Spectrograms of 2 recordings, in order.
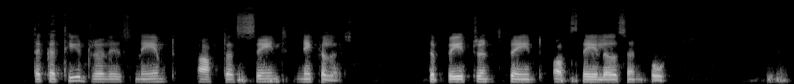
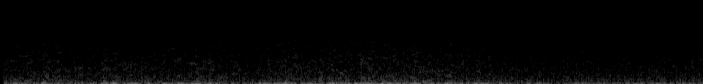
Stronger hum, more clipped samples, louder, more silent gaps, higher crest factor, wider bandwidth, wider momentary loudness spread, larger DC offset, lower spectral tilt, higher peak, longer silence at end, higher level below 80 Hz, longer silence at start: neither; neither; first, -23 LUFS vs -56 LUFS; neither; first, 20 dB vs 14 dB; second, 11.5 kHz vs 16.5 kHz; first, 9 LU vs 4 LU; neither; first, -6 dB/octave vs -4 dB/octave; first, -4 dBFS vs -36 dBFS; about the same, 0.05 s vs 0 s; second, -70 dBFS vs -56 dBFS; first, 0.35 s vs 0.05 s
